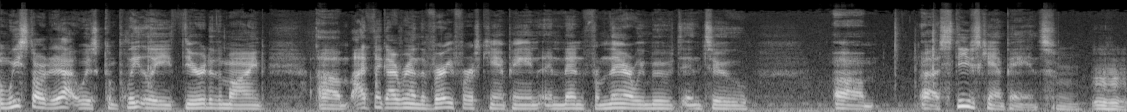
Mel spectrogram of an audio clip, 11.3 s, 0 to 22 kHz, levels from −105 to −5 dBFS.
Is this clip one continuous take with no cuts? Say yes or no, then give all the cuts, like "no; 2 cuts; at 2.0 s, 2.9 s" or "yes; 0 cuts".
yes; 0 cuts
